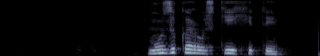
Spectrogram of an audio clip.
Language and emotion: Russian, neutral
